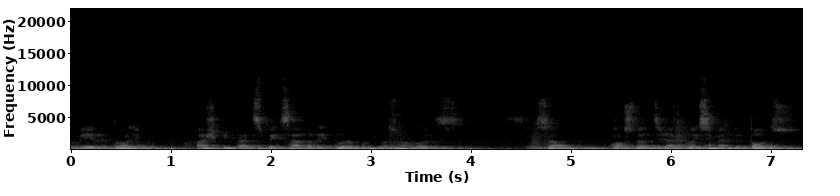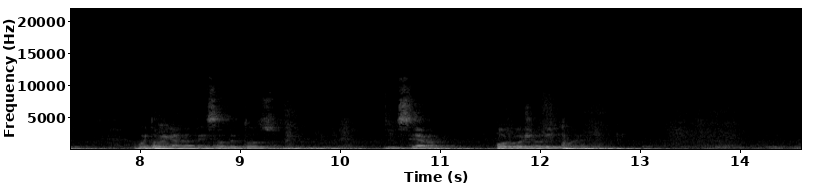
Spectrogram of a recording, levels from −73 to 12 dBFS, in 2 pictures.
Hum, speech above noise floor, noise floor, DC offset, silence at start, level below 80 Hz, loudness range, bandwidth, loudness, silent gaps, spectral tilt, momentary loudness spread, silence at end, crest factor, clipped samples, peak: none; 27 dB; -54 dBFS; under 0.1%; 0 s; -46 dBFS; 5 LU; 8 kHz; -29 LUFS; none; -8 dB/octave; 16 LU; 0.05 s; 20 dB; under 0.1%; -8 dBFS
